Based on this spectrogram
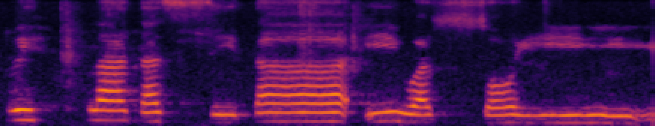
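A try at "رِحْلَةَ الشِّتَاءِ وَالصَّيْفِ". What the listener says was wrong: Sitanya kurang.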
